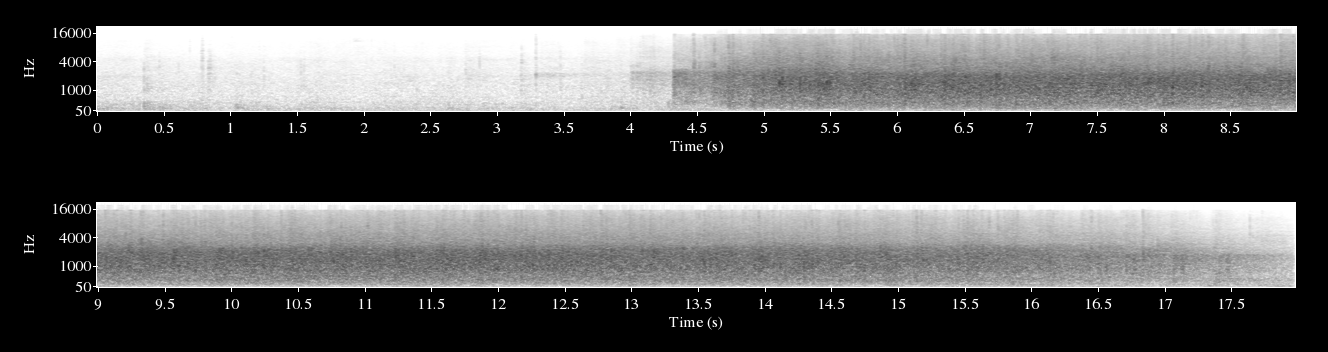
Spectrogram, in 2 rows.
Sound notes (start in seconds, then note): 4.6 audience applauding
